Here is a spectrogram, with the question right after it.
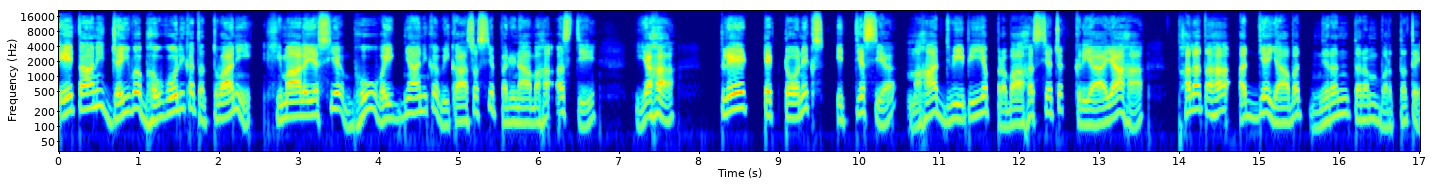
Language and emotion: Sanskrit, neutral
